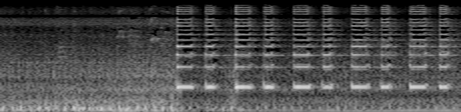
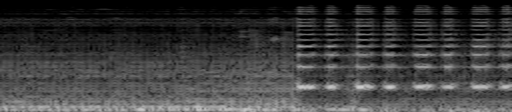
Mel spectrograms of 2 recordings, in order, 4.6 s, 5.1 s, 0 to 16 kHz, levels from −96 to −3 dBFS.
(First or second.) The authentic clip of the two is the first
